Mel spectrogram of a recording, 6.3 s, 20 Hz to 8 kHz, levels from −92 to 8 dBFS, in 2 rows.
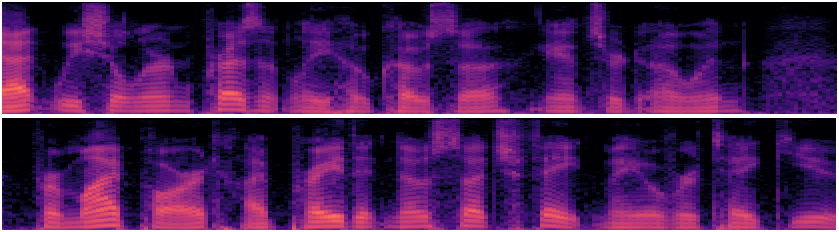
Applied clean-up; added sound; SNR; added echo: none; none; none; none.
